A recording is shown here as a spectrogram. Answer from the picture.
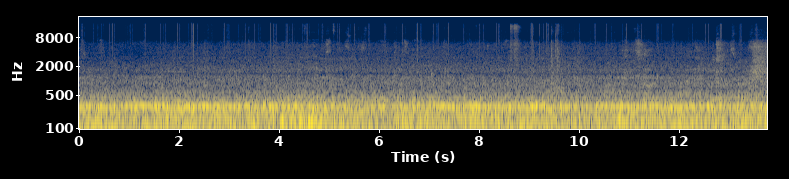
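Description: South Western Railway Class 455 electric multiple unit running at speed, heard from inside the passenger saloon: a steady rumble from the wheels and track with a constant low hum.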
